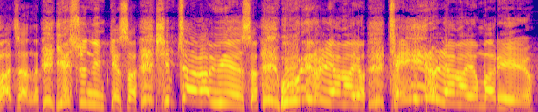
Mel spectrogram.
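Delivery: high, ringing impassioned preaching; fervent preacher's climax; preaching at full force. Acted. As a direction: pour it out fervently.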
